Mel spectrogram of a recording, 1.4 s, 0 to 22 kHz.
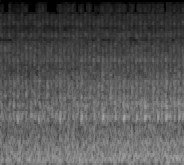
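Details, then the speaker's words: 2000 Land Rover Defender 90 Td5 turbo diesel, low mileage, fully serviced, started after glow plugs: fires right off, steady even diesel clatter at idle with no misses or heavy knock, runs clean; normal healthy idle. "Fires right off. We're going to close the building. Smoke running the service here. She burns really clean."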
